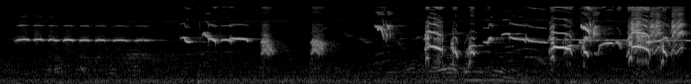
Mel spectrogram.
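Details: Magpie-robin (kacer) song meant to bring birds into breeding condition: a repeated level whistled note pulsing several times, then scratchy buzzy bursts and quick rising and falling whistles, growing louder toward the end.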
